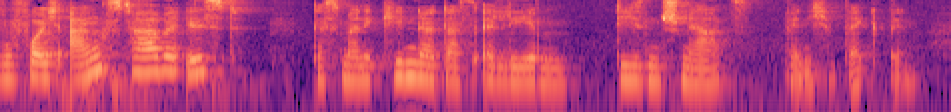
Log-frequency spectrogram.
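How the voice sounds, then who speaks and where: This woman has a fairly low pitch and lively intonation. She speaks at a very slow pace. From Germany, Stuttgart. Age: 50s. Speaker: actress and singer. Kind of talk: interview.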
